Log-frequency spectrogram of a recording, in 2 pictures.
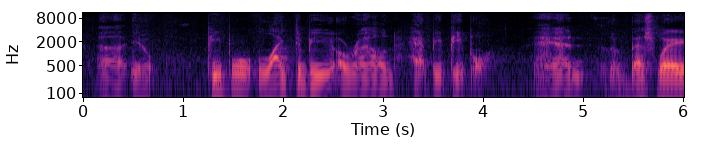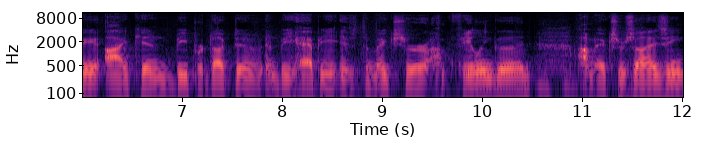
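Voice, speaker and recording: Speaking with an American accent, a man with fairly low pitch goes at a fairly slow pace with ordinary pitch variation and big swings in loudness, over noticeable background noise. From southern Indiana (Jeffersonville). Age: 60s. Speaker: mayor. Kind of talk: interview.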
